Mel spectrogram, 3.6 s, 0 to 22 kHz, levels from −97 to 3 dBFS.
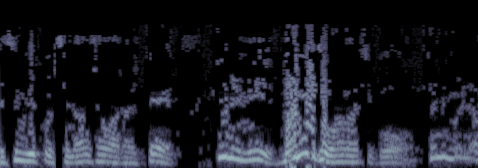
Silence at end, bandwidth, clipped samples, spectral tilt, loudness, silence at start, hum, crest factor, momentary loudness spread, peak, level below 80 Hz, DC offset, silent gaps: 0 s; 12 kHz; under 0.1%; -5 dB/octave; -36 LUFS; 0 s; none; 16 dB; 10 LU; -20 dBFS; -60 dBFS; under 0.1%; none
